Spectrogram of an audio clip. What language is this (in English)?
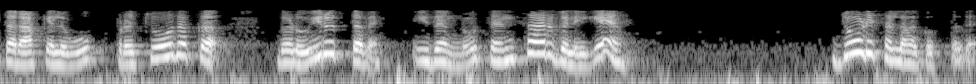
Kannada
